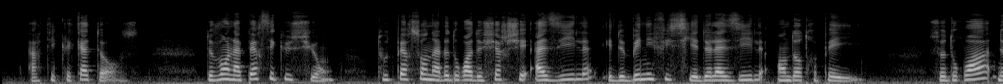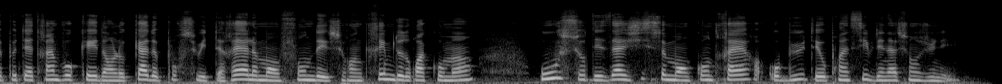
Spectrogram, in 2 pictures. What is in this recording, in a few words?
French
